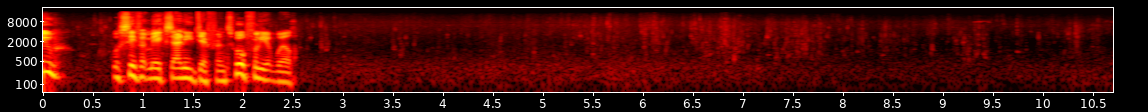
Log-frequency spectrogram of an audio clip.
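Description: A fishing reel clicks softly as line is wound in.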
